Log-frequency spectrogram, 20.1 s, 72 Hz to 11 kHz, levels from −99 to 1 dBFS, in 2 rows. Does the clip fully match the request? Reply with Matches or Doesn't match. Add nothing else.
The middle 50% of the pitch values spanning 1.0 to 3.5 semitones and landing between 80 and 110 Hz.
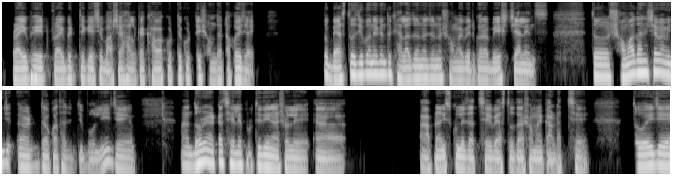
Matches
